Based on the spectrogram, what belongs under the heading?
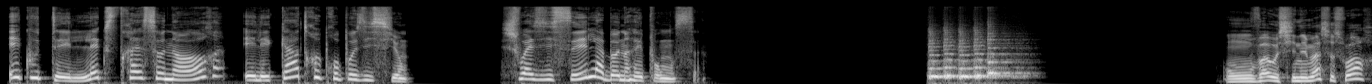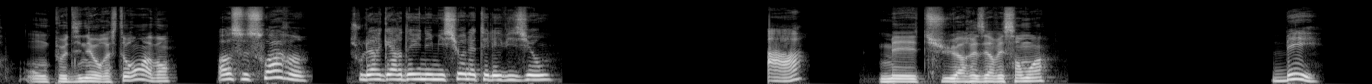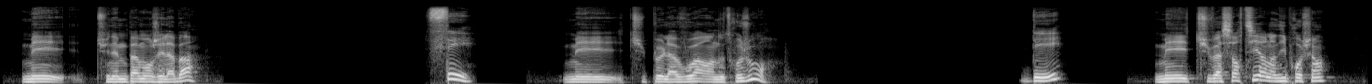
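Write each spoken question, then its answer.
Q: Choisissez la bonne réponse.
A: C: Mais tu peux la voir un autre jour?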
